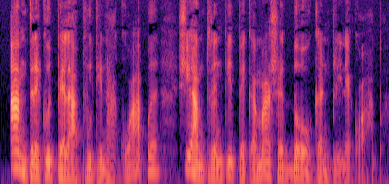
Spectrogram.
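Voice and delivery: usual speaking voice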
